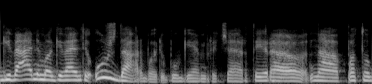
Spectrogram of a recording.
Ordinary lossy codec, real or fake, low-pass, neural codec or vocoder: Opus, 32 kbps; fake; 7.2 kHz; codec, 16 kHz, 16 kbps, FreqCodec, smaller model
